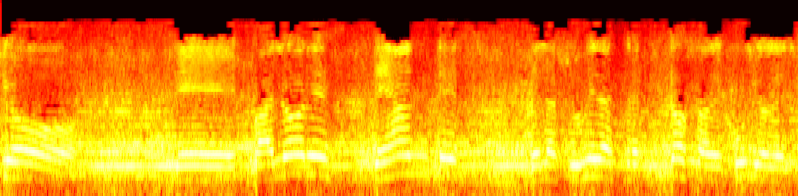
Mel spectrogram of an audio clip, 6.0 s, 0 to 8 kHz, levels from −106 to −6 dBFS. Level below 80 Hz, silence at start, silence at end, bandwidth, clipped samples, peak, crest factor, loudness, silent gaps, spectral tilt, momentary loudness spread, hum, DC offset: -50 dBFS; 0 s; 0 s; 6 kHz; under 0.1%; -2 dBFS; 14 dB; -16 LUFS; none; -7 dB/octave; 4 LU; none; under 0.1%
